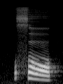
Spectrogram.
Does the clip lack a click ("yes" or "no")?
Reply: yes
